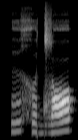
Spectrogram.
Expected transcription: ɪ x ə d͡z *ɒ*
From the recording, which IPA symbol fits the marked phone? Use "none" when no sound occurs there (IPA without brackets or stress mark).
ɒ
